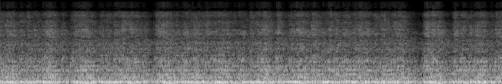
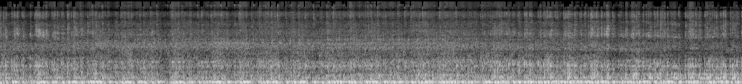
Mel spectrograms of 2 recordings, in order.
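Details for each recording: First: 2500hp turbocharged 427ci small-block Ford race engine at first start-up, restarted after a spark plug wire issue was found: deep, lumpy burble at idle firing evenly with no skips or clatter; normal idle. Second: First start of a 427ci small-block Ford built for 2500hp, cold, with 82 psi oil pressure: deep, lumpy rumble with an uneven, stumbling idle beat. Cylinder misfire traced to a loose spark plug wire; the dash also flagged number three not sparking.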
